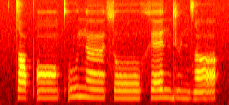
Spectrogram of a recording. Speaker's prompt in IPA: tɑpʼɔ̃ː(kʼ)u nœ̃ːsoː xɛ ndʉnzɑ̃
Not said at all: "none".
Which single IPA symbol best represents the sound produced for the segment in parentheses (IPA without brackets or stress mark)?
kʼ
